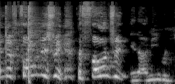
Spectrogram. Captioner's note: claps hands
